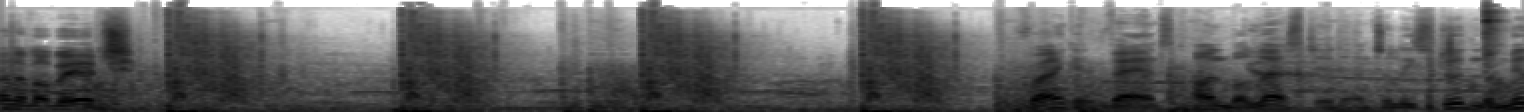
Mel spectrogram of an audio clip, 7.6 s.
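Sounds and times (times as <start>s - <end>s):
speech: 0.0s - 0.9s, 5.2s - 7.6s
Colt Peacemaker revolver gunshots fired while walking: 0.8s - 5.2s.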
